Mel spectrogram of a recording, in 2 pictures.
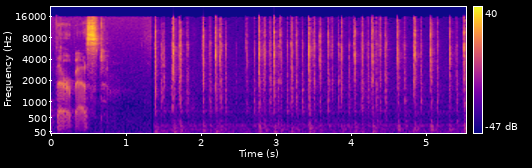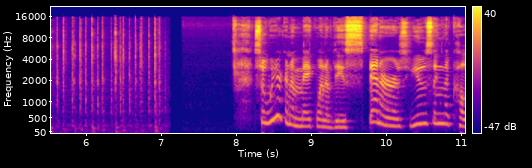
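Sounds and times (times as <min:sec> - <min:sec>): keyboard typing: 0:01.4 - 0:07.2.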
